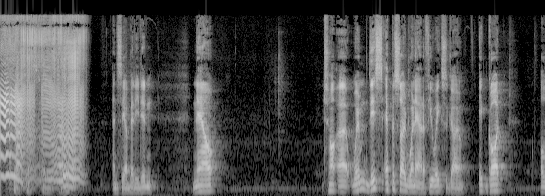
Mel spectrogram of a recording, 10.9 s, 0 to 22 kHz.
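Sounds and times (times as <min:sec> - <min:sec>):
buzzy fart sound effect with wobbling pitch: 0:00.0 - 0:01.8
speech: 0:02.3 - 0:03.2, 0:03.8 - 0:04.4, 0:06.5 - 0:10.1.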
